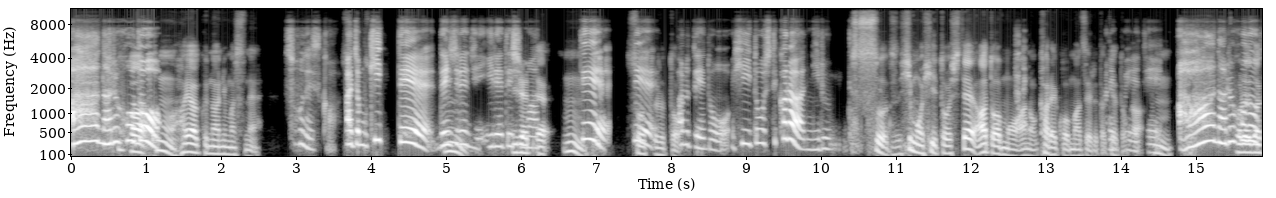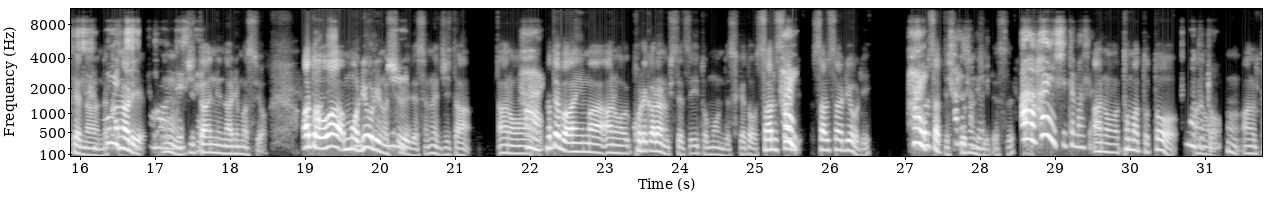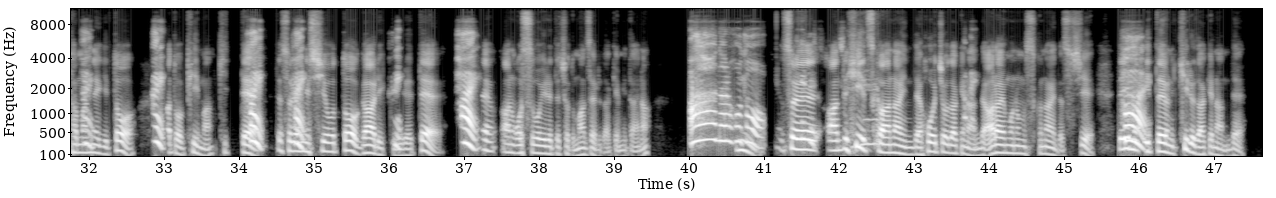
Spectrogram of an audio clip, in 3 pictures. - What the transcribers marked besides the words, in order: other noise; unintelligible speech; other background noise
- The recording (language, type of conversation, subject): Japanese, unstructured, 健康的な食事と運動は、どちらがより大切だと思いますか？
